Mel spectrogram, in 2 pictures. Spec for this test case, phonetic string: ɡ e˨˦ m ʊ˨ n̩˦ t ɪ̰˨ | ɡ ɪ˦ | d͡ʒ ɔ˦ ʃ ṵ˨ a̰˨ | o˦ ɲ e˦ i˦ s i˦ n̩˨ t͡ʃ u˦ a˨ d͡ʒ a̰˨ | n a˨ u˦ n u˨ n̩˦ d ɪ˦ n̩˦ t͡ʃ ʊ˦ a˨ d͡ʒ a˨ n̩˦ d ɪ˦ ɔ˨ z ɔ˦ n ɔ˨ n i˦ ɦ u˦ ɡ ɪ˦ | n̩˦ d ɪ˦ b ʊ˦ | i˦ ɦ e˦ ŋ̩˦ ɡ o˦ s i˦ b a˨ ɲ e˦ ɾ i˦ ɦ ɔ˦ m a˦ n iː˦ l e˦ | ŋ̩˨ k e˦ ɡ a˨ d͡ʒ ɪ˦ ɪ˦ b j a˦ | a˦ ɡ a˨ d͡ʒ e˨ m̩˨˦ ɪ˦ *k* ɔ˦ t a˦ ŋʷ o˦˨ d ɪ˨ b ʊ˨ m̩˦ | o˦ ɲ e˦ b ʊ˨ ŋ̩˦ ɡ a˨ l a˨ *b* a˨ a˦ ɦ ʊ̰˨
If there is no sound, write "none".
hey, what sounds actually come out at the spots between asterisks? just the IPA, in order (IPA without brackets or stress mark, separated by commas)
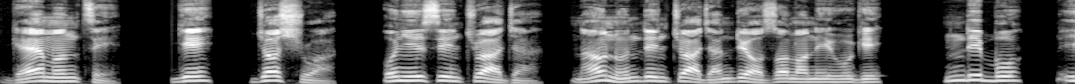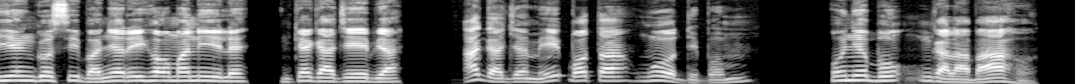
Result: k͡p, b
